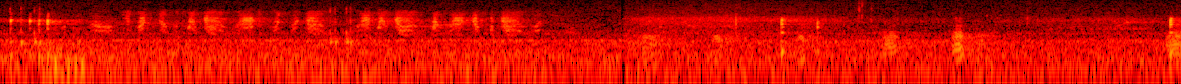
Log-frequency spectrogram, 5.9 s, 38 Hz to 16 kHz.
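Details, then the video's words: Western capercaillie lek in spring 2022 in eastern Lapland, Finland: a display of a quick run of dry, knocking clicks speeding into a scraping rattle, then scattered single clicks against a faint background hiss. "Metson soidin"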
